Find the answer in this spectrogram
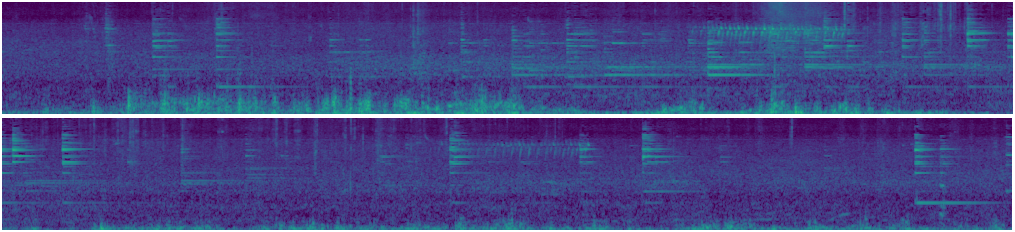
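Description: Wind buffeting the microphone as uneven low rumbling gusts, with faint high metallic chime-like ringing every second or so.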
